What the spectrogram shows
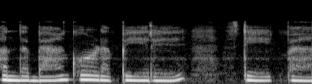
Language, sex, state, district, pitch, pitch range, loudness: Tamil, female, Tamil Nadu, Nilgiris, 185 Hz, 175-200 Hz, -13 LUFS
